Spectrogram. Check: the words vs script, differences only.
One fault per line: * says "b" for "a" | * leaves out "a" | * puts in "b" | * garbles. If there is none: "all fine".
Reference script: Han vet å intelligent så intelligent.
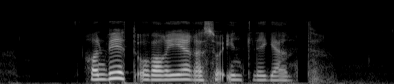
* says "variere" for "intelligent"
